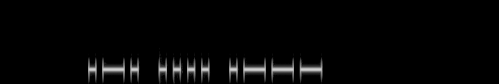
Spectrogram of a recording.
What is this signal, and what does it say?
Morse code, heard as a keyed tone, about 17 wpm, 700 Hz. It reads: RHJ
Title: USA Call Sign Postfixes - 3 Letters 17wpm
